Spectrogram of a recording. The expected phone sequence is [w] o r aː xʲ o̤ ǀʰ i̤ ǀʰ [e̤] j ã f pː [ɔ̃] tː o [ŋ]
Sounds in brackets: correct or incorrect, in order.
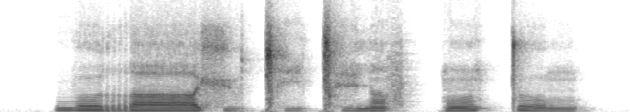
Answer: correct, correct, incorrect: õ, incorrect: m

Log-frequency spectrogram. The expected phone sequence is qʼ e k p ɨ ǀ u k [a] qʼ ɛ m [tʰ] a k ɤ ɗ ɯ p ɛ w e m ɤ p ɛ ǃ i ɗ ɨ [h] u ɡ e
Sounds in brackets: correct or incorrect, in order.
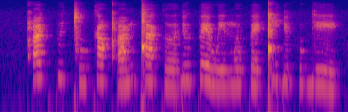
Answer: correct, incorrect: ǃ, correct

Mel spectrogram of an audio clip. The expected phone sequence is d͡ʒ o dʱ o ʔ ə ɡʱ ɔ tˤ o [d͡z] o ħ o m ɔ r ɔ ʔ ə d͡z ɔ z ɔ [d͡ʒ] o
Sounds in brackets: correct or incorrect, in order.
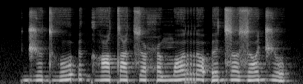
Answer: incorrect: t͡s, correct

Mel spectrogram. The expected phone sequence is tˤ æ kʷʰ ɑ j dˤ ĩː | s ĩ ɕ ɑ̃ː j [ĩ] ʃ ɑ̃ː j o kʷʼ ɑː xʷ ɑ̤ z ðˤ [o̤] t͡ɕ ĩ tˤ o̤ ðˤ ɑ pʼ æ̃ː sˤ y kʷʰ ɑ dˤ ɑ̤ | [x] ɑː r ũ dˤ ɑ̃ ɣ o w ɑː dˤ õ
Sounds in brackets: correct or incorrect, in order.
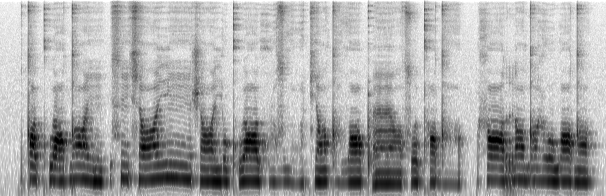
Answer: incorrect: ĩː, correct, correct

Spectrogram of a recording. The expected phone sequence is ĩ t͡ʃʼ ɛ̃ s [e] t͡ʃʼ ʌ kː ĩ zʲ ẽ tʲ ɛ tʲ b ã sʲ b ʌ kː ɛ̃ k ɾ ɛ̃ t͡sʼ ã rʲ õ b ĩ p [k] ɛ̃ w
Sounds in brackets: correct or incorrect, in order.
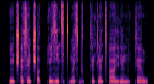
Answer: incorrect: ẽ, correct

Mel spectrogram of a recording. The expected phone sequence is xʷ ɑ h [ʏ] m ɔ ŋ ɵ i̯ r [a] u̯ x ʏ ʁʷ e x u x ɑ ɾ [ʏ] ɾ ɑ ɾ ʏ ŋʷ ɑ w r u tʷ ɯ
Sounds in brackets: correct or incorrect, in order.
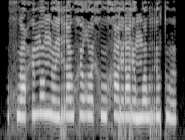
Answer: correct, incorrect: ɑ, correct

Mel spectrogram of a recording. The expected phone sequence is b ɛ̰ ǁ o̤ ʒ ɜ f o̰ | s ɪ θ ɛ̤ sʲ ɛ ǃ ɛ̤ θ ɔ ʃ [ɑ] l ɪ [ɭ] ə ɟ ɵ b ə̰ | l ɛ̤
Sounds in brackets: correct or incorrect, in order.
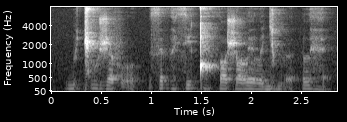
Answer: incorrect: ɔ, incorrect: l

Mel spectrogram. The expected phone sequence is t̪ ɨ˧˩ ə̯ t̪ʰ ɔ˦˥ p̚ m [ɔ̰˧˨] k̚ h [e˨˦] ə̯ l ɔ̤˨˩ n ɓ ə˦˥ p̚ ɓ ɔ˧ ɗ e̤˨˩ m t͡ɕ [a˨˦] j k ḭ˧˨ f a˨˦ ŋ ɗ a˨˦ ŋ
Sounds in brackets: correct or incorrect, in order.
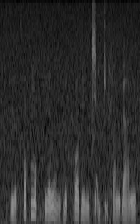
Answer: incorrect: ɔ˦˥, incorrect: ɨ˨˦, incorrect: a̰˧˥

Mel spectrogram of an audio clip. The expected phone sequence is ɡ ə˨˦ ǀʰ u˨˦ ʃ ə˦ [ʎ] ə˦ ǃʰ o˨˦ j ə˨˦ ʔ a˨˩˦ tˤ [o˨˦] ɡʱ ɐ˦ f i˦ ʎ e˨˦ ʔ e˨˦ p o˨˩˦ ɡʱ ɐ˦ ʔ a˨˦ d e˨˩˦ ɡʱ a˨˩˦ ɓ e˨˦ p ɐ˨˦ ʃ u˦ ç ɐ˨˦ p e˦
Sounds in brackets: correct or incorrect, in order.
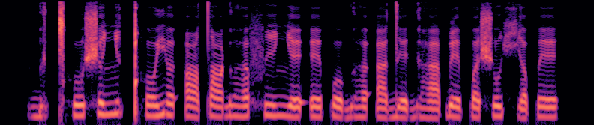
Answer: correct, correct

